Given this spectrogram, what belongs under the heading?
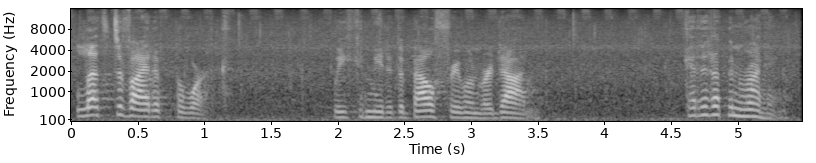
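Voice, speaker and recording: A woman's voice: mid-range voice, lively intonation, brisk, a little hiss or hum, natural voice, low-quality recording. An actress playing a focused, pragmatic young female vigilante in a game, talking in a businesslike way. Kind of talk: cinematic game dialogue.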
